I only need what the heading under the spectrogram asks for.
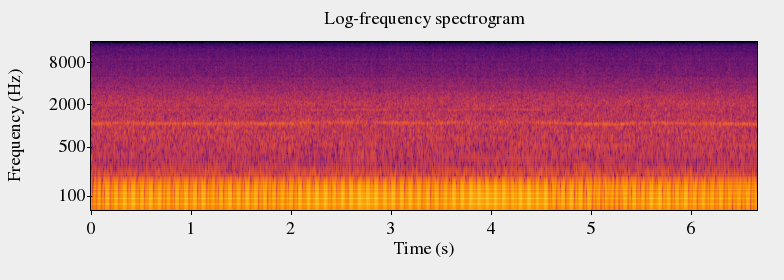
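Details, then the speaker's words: Porsche 928 V8 after careful mixture screw adjustment, idling around 1,100 to 1,200 rpm: steady, even low throb with no stumbles, no longer misfiring; exhaust bracket rattle remains; normal running. "but it's actually uh not misfiring at all now I can read that up and it actually sounds pretty good"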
